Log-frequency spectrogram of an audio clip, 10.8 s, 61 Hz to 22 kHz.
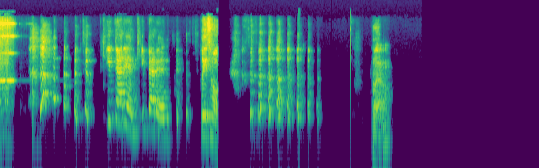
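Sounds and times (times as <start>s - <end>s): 
landline telephone electronic trill: 0.0s - 0.5s
voiced bursts of talk or laughter: 0.6s - 2.0s, 3.2s - 4.0s, 4.7s - 6.4s
speech: 2.4s - 4.4s.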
